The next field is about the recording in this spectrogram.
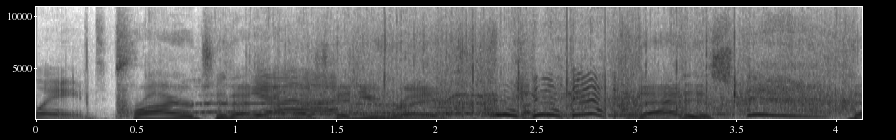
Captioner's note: applause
